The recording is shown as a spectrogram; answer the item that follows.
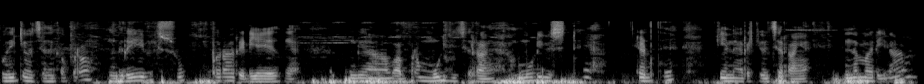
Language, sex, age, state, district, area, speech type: Tamil, male, 18-30, Tamil Nadu, Tiruppur, rural, spontaneous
